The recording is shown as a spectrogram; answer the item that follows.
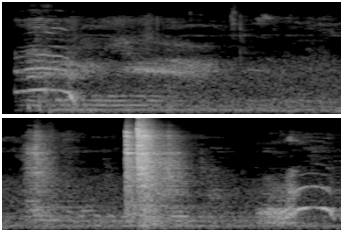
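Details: Cat out on a morning walk gives two short arched meows, one near the start and one at the end, with scuffing, rustling bursts in between.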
